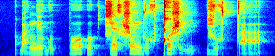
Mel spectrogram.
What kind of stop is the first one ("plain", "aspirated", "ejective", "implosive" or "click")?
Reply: implosive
